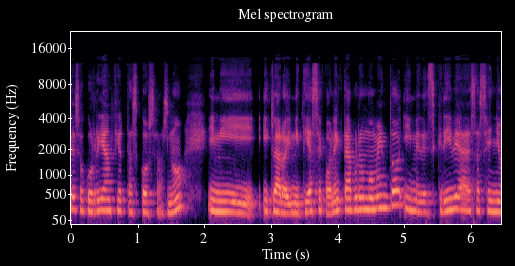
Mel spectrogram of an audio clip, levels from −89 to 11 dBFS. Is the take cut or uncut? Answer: uncut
